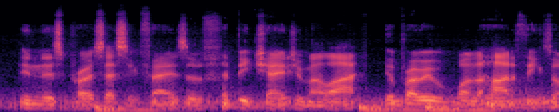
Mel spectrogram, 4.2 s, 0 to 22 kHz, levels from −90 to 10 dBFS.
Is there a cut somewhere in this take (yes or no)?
yes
